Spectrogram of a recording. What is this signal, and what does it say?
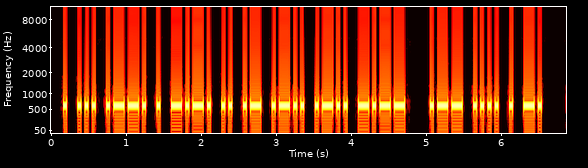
Morse code, heard as a keyed tone, about 25 wpm, 600 Hz. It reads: ESPECIALLY WHEN
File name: the old man and the sea part 1 25wpm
